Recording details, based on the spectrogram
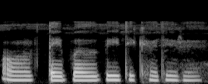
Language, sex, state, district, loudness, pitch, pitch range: Hindi, female, Arunachal Pradesh, Lower Dibang Valley, -18 LUFS, 195 Hz, 190-205 Hz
